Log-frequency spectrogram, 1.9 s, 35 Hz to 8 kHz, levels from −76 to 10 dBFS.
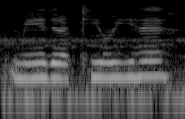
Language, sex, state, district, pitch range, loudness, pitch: Hindi, female, Bihar, Gopalganj, 220-235 Hz, -29 LUFS, 230 Hz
